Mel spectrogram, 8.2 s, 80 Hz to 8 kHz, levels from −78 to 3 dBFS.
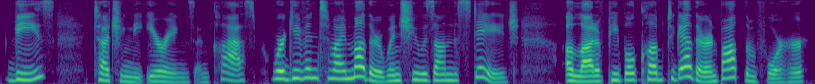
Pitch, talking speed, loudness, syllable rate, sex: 220 Hz, 215 wpm, -19 LUFS, 5.6 syllables/s, female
